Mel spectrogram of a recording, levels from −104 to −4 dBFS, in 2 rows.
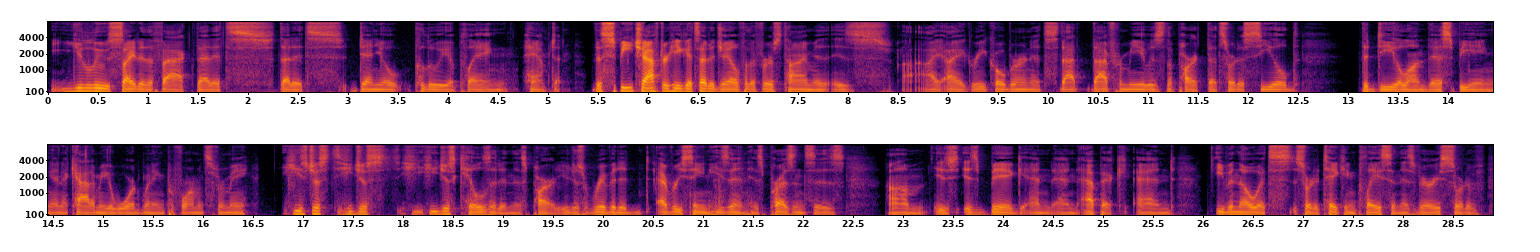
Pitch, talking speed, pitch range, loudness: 100 Hz, 195 wpm, 90-105 Hz, -32 LUFS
